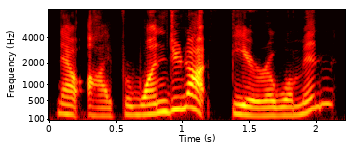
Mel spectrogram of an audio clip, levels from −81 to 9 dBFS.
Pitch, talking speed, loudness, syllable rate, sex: 225 Hz, 245 wpm, -19 LUFS, 6.6 syllables/s, female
